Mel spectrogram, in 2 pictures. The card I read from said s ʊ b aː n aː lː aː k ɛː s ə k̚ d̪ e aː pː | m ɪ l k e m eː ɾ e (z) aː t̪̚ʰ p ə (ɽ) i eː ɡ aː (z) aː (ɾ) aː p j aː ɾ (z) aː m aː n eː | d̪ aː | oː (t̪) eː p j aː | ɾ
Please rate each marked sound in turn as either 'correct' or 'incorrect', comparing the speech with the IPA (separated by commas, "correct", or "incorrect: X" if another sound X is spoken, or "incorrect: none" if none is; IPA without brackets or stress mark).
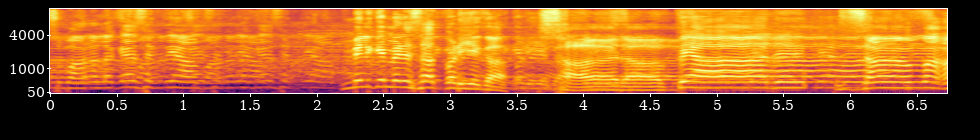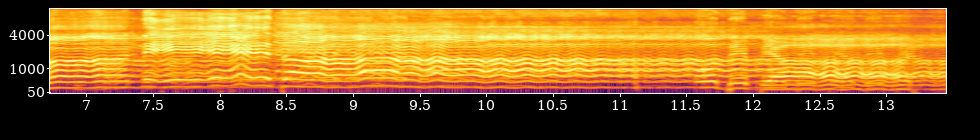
incorrect: s, correct, incorrect: s, correct, correct, incorrect: d̪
